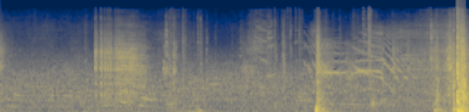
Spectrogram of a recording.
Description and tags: creaking door
Sound of a screen door closing.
